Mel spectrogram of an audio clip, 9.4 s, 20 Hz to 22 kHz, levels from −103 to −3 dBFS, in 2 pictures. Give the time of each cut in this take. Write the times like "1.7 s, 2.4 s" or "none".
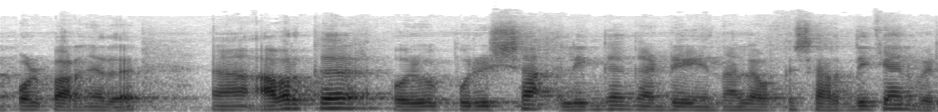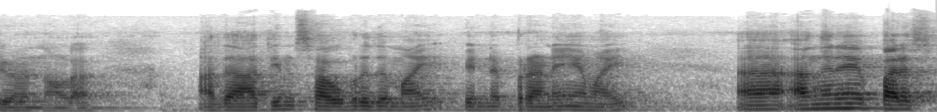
1.9 s, 5.3 s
